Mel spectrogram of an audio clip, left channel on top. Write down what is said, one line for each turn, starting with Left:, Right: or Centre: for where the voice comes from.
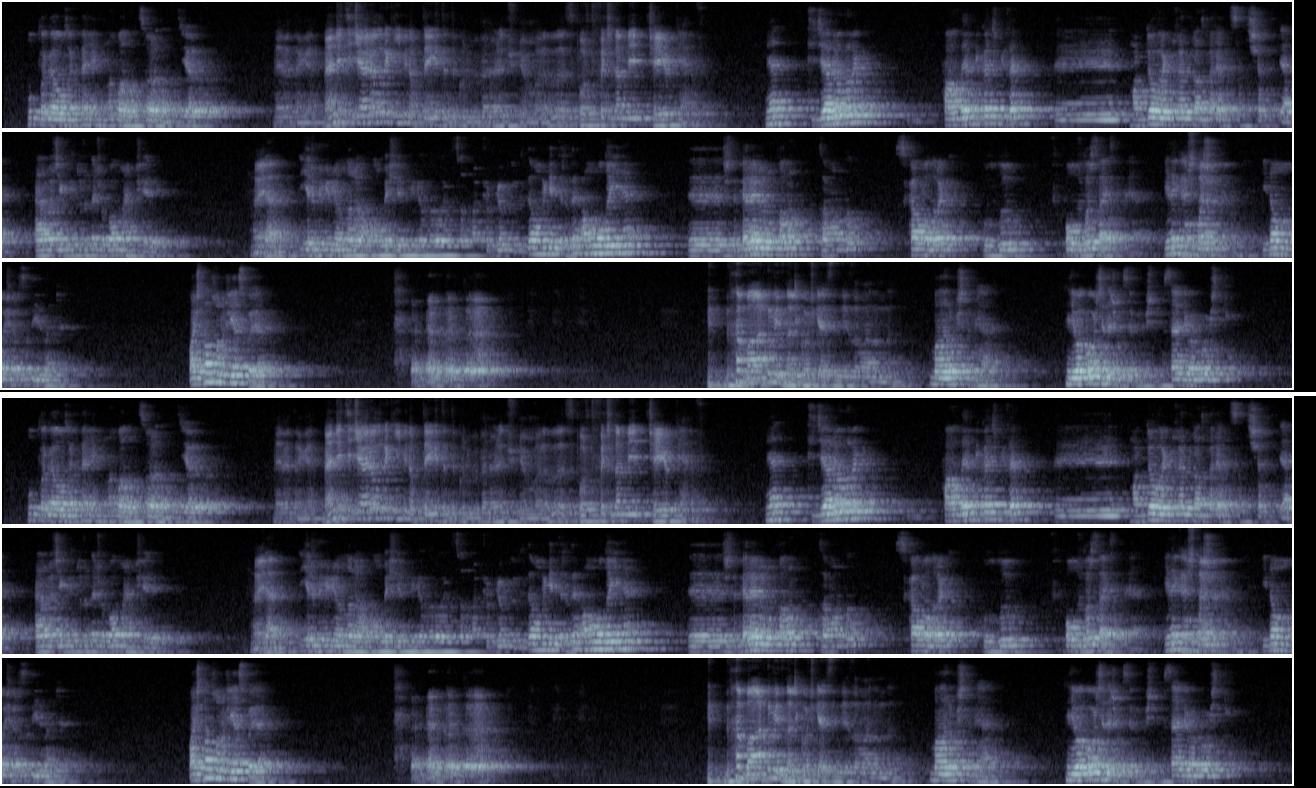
Left: mutlaka uzaktan yakından bağlantısı var adamla ticari olarak.
Right: Evet aga. Bence ticari olarak iyi bir noktaya getirdi kulübü. Ben öyle düşünüyorum bu arada. da. Sportif açıdan bir şey yok yani.
Left: Yani ticari olarak pahalıya birkaç güzel e, maddi olarak güzel transfer yaptı, satış yaptı yani. Fenerbahçe kültüründe çok olmayan bir şeydi bu.
Right: Aynen.
Left: Yani 20 milyonlara, 15-20 milyonlara oyun satmak çok yoktu bizde. Onu getirdi. Ama o da yine e, işte Pereira'nın falan zamanında scout olarak bulduğu futbolcular sayesinde yani.
Right: Birkaç
Left: Yine onun
Right: tane
Left: başı
Right: aynen.
Left: yine onun başarısı değil bence. Baştan sona fiyasko ya. <laughs>
Right: <laughs> Bağırdı mıydın Ali Koç gelsin diye zamanında?
Left: Bağırmıştım ya. Livakovic'e de çok sevinmiştim. Mesela Livakovic de çok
